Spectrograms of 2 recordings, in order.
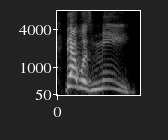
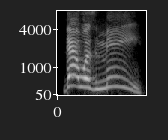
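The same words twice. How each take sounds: First: Said in the usual way. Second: "me" stretched high and slow, hammered home; slow and higher, leaning hard on "me"; imitated emphasis. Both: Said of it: "She put emphasis on that shit".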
